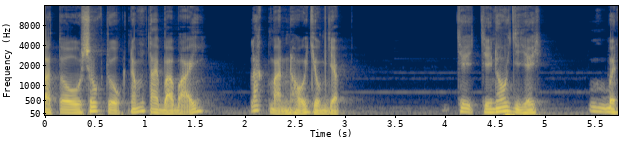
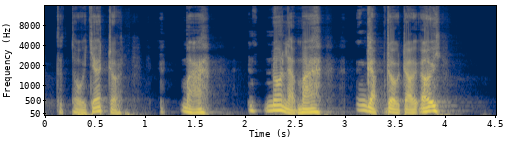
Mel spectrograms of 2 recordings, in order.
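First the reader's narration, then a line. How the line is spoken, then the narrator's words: Stammering, frightened. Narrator (Vietnamese): Miệng bà lắp bắp nói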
